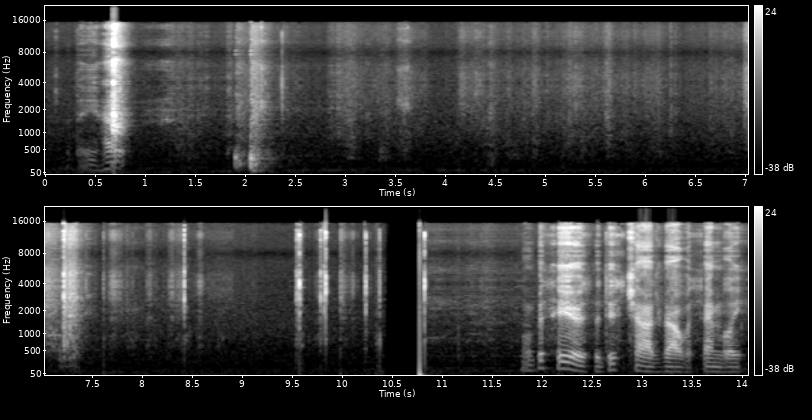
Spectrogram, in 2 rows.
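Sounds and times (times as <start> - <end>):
faint rustling: 1.0 - 9.2.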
